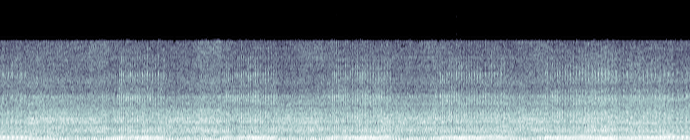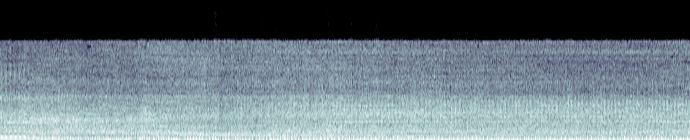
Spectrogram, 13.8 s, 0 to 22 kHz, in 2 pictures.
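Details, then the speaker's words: Brand-new, just-unboxed Honda GX25 brush cutter, first idled then revved: repeated quick rev rises and falls, then holds high but wavers unevenly now and then; intermittent surging, cause not confirmed. "ฟังเสียงเวลาผมเร่งเครื่องดูดีๆนะครับทุกท่านเครื่องยนต์นะครับจะมีอาการวูบเป็นบางครั้งนะครับ"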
